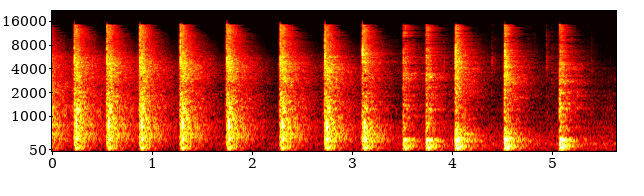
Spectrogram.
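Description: CO2-powered FSC less-lethal carbine firing a rapid string of about fifteen sharp shots, roughly three a second, run off to see how many shots are left in its CO2.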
